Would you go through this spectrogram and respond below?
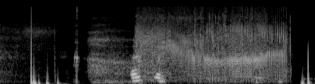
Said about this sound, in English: Speaking of fart noises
